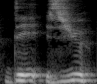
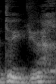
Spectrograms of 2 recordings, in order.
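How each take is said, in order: First: Said in the usual way. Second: De yeux, a slip said with a small laugh. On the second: Shown as a demonstration. Reading the rune sounds to viewers, fumbling de yeux with a laugh. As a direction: stumble on de yeux, then laugh at yourself.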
